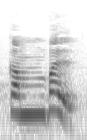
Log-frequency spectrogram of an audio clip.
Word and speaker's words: कंबल: तो हमें पता चल गया कि क के ऊपर जो बिंदु है उसमें कौन सा उच्चारण करना है? आधे म का उच्चारण करना है। तो हमारा शब्द बनेगा कंबल।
